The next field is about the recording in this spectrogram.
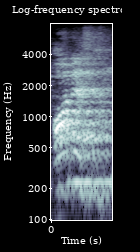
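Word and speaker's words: honest: তো এখানে অনেস্ট উচ্চারণ শুরু হলো অ দিয়ে, তাহলে আমরা এখানে কি বসাবো?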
